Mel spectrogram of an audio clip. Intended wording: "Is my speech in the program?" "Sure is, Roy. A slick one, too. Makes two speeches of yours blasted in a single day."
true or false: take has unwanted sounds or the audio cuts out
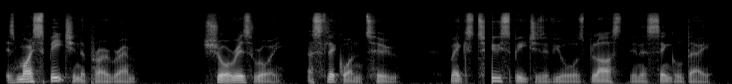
true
